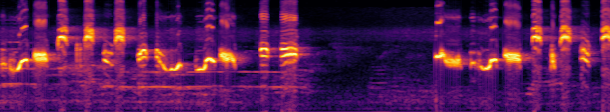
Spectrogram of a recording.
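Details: Lure song of an orange-headed thrush, meant to spur birds into full song: rich, rapidly varied whistled phrases with wavering, rolling notes and quick chips, a pause of about a second, then another fluent run.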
